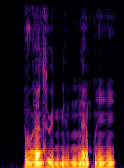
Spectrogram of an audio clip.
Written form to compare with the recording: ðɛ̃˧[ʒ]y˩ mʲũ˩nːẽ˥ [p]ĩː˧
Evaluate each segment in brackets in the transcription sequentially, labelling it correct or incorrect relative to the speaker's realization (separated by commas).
incorrect, correct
